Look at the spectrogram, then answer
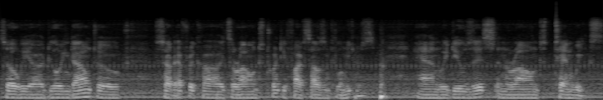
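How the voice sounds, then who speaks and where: A man with a German accent and a very deep, low pitch, fairly even intonation, fairly slow pace, audible room echo and noticeable background noise. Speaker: tour operator. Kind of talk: casual presentation. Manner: halting.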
